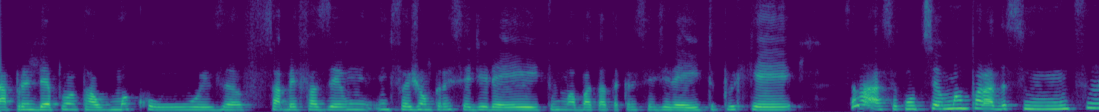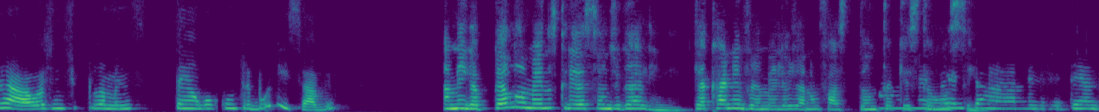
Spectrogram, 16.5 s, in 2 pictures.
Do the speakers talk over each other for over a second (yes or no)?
no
